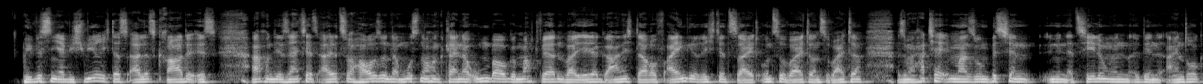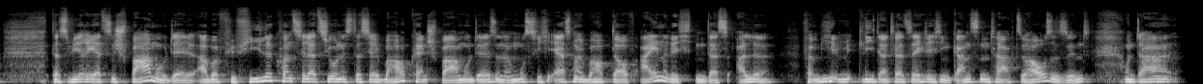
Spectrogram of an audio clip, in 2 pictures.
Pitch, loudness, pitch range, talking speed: 115 Hz, -16 LUFS, 110-125 Hz, 220 wpm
